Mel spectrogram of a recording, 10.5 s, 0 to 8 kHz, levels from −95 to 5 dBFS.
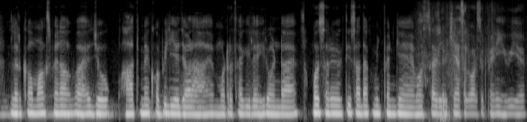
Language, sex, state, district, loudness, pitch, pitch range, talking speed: Hindi, male, Bihar, Kishanganj, -26 LUFS, 140 Hz, 135-145 Hz, 190 wpm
